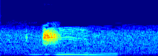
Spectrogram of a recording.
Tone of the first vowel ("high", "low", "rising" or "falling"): falling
